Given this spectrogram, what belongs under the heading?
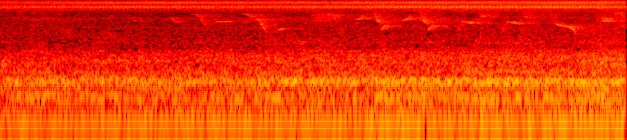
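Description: Russian honey bees swarm around an opened hive, a dense close buzzing hum with individual wingbeats flickering past the microphone.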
